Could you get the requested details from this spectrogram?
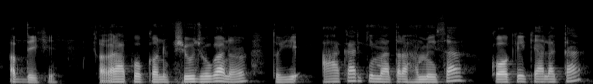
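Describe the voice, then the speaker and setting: A man at an everyday middle pitch takes children through their letters one sound at a time. He repeats each step patiently and keeps asking the class what comes next. The recording sounds dull and lo-fi. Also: darkish tone. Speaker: teacher. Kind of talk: children's Hindi alphabet lesson.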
